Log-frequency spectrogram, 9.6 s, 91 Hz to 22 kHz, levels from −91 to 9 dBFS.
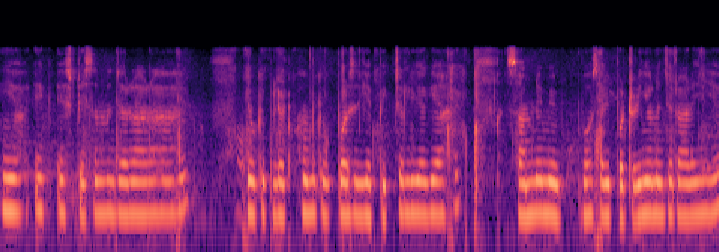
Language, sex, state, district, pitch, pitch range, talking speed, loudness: Hindi, female, Bihar, Vaishali, 215 Hz, 210-215 Hz, 170 wpm, -18 LUFS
